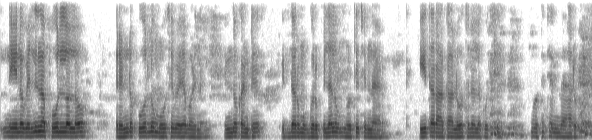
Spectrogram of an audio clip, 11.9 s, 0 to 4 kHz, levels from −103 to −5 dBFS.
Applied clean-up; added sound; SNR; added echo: none; none; none; none.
